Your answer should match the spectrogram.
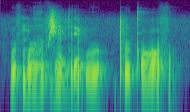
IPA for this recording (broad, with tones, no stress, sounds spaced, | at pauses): ʊ˧˥˧ θ m ɤ˧˥˧ ɣ ɤ˨ θ ʒ ɛː˨ b r ɛ˧˥˧ p ʊ˩˥ | pʼ ɤ˨ kʼ ɔː˩˥ θ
